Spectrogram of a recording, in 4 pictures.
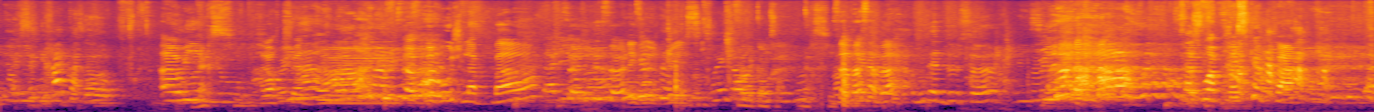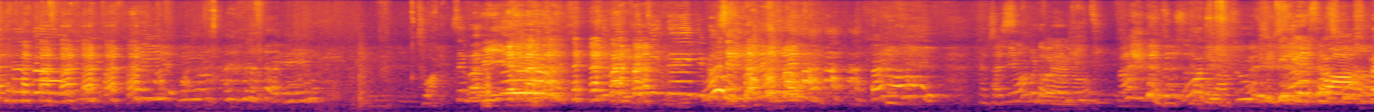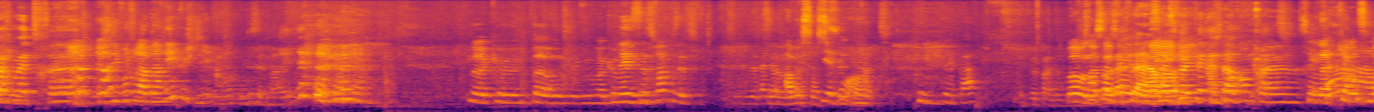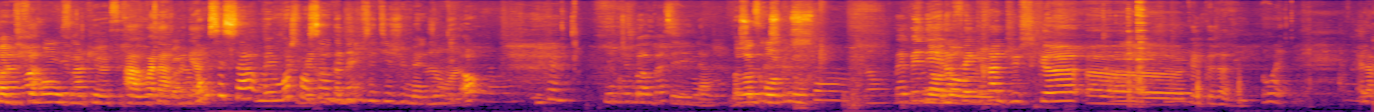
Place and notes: L'Hocaille, Ottignies-Louvain-la-Neuve, Belgique - KAP Le Levant
A KAP, in the Louvain-La-Neuve term is a "Kot-A-Projet". A kot is a house intended for students and projet means there's a project. In fact, KAP means students leaving there have a special projects, and there's hundred. We are here in the KAP Le Levant. Their project is to make and distribute bread. This bread is especially made by persons living with a mental handicap. This is a very-very-very friendly place.
On this day of activity, some students will learn to make bread. This recording is the short moment before workshop begins.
